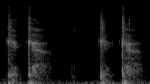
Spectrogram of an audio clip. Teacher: They don't really pronounce the T fully.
